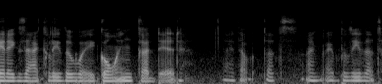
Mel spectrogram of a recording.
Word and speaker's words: Goenka: So, and I won't say it exactly the way Goenka did. I believe that's how you pronounce his name.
